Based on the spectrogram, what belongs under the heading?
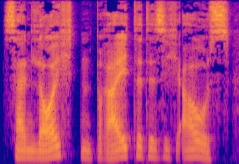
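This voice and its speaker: A woman reading a children's story aloud in a calm, measured storyteller's manner. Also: low-pitched. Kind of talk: storybook narration.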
